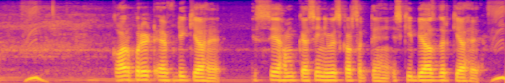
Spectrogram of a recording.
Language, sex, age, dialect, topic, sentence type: Hindi, male, 18-24, Garhwali, banking, question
